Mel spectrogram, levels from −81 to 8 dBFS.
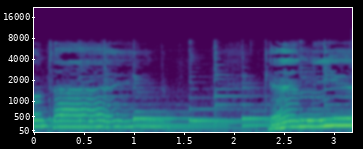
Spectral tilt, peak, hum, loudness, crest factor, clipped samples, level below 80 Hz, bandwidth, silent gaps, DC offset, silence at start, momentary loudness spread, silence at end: -7 dB/octave; -6 dBFS; none; -21 LUFS; 14 dB; under 0.1%; -48 dBFS; 7.8 kHz; none; under 0.1%; 0 s; 11 LU; 0 s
